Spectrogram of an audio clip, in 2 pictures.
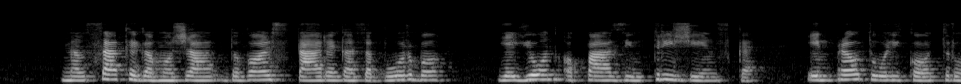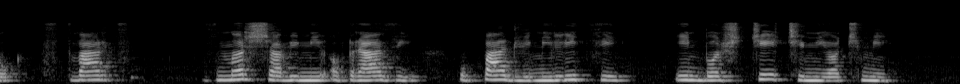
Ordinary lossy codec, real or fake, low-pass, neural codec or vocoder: none; fake; 7.2 kHz; codec, 44.1 kHz, 7.8 kbps, Pupu-Codec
